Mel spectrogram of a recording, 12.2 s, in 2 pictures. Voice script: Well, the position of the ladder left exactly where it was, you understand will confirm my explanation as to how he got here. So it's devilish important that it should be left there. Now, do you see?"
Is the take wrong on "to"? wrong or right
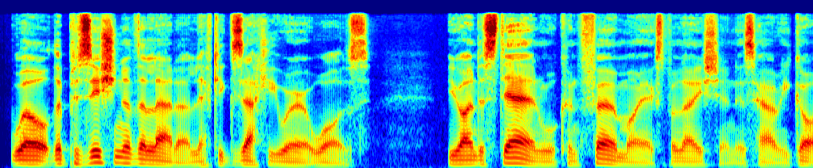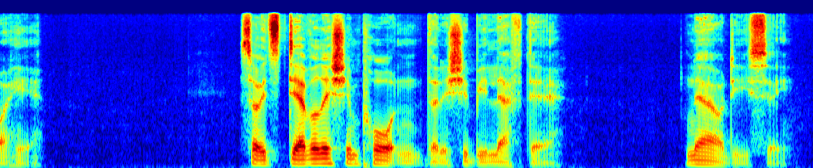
wrong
